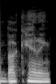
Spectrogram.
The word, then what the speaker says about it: Buchanan: seat of the larger buckhannon county though originally named for the 15th american president james buchanan i am in fact pronouncing the county like the locals do so please spare me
